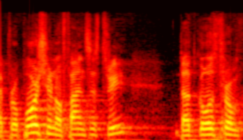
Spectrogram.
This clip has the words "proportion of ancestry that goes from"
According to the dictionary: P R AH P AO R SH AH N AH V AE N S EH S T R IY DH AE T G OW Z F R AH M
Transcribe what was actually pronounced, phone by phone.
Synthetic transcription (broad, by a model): P R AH P AO R SH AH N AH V AE N S EH S T R IY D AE T G OW Z F R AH M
